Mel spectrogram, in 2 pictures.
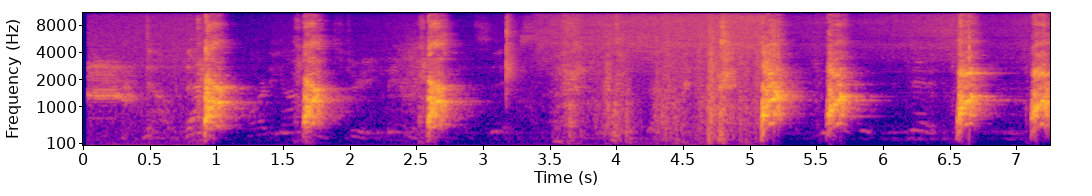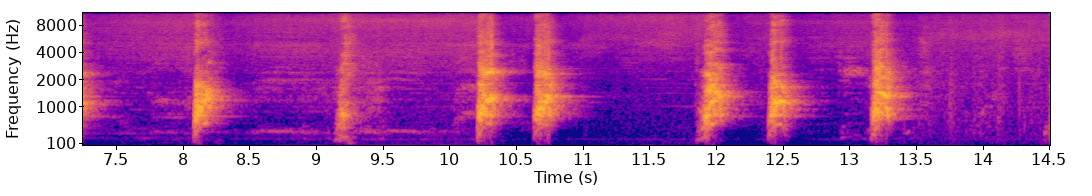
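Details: A pet dog barking at a new toothbrush it dislikes: sharp single barks repeated about once a second, steady and insistent, with a burst of noisier sound midway.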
